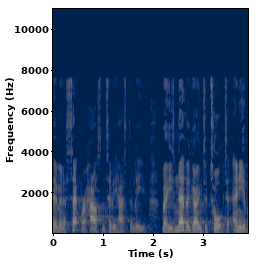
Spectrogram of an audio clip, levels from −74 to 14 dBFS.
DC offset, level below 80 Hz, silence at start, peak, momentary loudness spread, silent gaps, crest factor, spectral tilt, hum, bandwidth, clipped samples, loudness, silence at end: under 0.1%; -68 dBFS; 0 s; -8 dBFS; 16 LU; none; 22 dB; -4.5 dB/octave; none; 8 kHz; under 0.1%; -30 LUFS; 0 s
